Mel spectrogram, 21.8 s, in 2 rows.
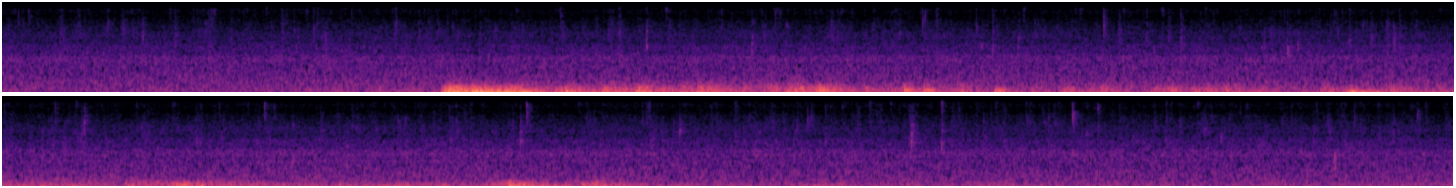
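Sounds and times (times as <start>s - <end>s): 
rain: 0.0s - 21.7s.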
